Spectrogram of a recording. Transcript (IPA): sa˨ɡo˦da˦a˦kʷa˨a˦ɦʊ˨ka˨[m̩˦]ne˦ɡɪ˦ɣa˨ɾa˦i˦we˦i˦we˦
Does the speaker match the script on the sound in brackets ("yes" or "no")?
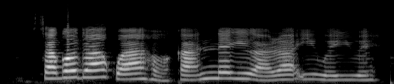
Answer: no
